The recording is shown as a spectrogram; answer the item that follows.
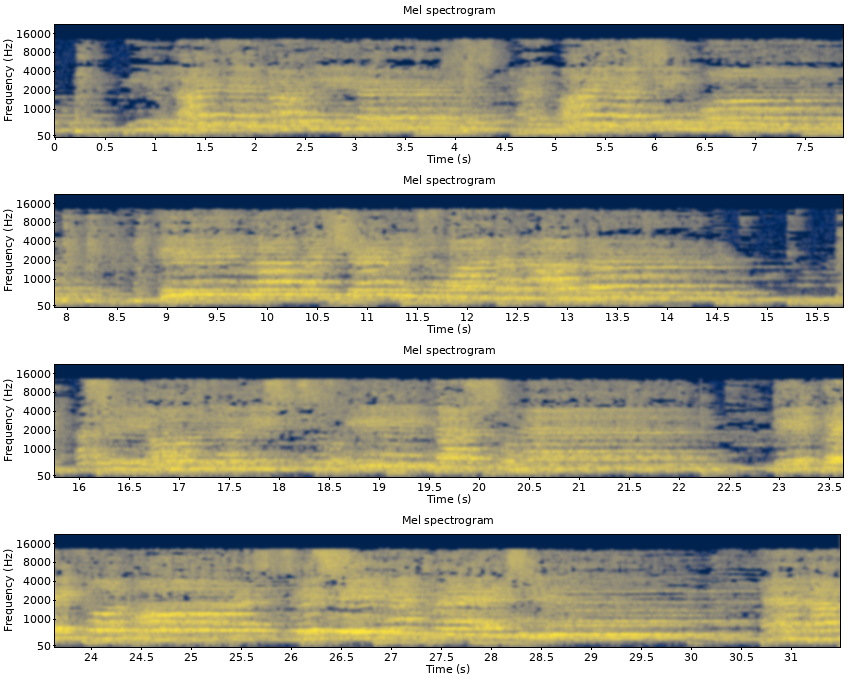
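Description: A choir of women's voices, religious sisters, singing a hymn to the Virgin Mary in long phrases, with short pauses for breath between them.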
